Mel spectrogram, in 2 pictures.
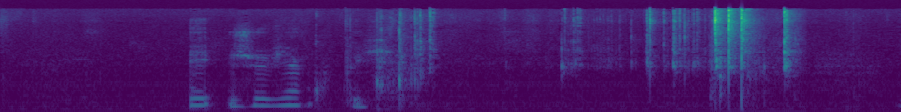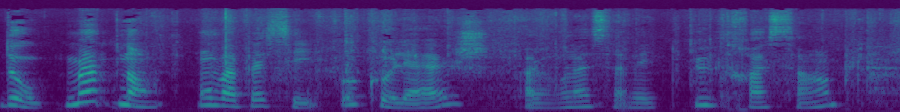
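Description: Stiff paper rustles and crinkles as it is folded by hand.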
